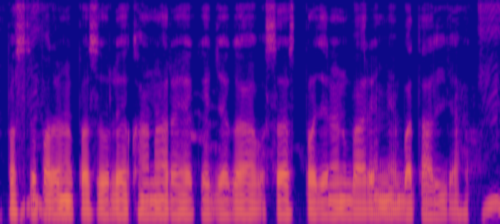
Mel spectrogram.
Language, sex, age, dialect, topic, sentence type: Magahi, male, 25-30, Southern, agriculture, statement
